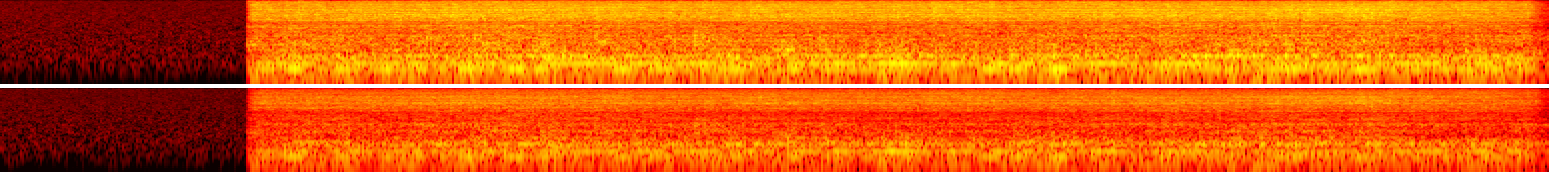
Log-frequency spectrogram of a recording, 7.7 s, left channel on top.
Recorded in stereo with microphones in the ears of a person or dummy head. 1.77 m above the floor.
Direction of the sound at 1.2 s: 40° left (ahead or behind).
